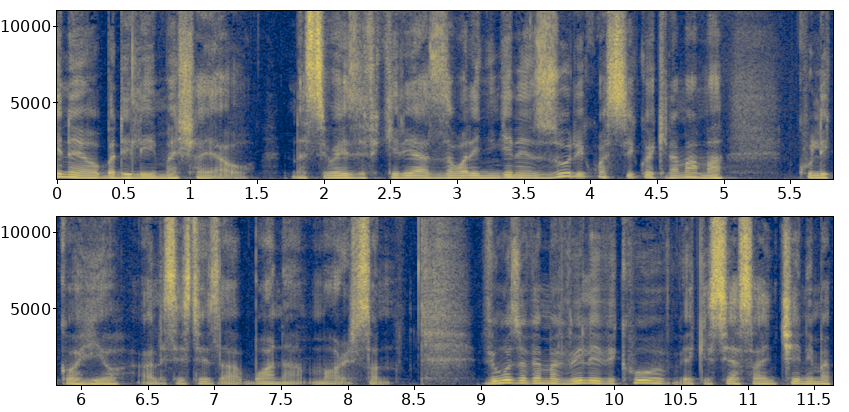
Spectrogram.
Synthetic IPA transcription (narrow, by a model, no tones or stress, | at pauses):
inajɔɓaɗilimaiʃaja̰ɔ̰ | nasiwɛizifi̥kiɾiazawaɗiɲiŋɡinɛnzuɾikwasikujakinamama | kulikɔɦijɔa̰lisisi̥tiza̰ɓwa̰na̰mɔ̰ɾisɔ̰n | viɔŋɡɔziwavjamaviwilivikʰuːvja̰kisiasa̰nt͡ʃinima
